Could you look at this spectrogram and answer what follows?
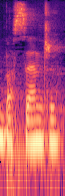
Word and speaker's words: басенджи: первого бассейна Как правильно басенджи или басенджи допустим оба варианта считаются но все-таки Правильнее говорить басендже с ударением на второй слог Каковы особенности характера бассенджа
